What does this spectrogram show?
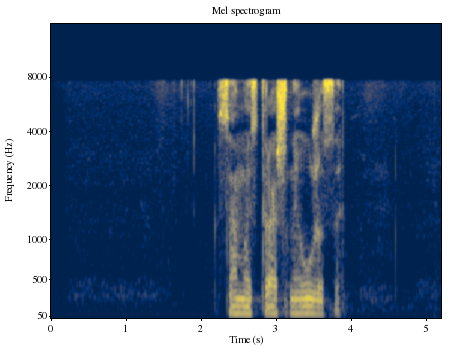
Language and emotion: Russian, neutral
